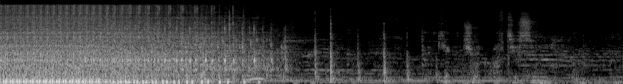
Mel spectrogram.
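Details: Engine started after an oil change with 10W30 synthetic and an oversized filter, plugs back in, low on fuel; it fires with a quick regular beat, then falters and dies within a couple of seconds because the choke came off too soon on a cold start.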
